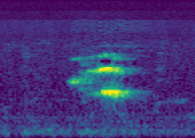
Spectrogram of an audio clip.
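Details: Blenheim Cavalier King Charles Spaniel puppy from a litter of six, two females and four males, in an indoor home puppy pen during potty training, gives a single short, high, tonal whine that rises and then fades.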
